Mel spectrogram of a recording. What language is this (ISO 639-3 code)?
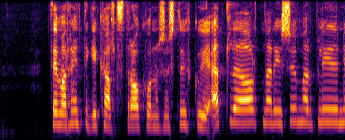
isl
